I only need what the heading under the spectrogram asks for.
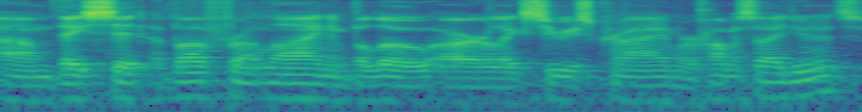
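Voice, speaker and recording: A man with a very deep, low voice speaks at a fairly quick pace with fairly even intonation, and audible room echo surrounds him. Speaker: police officer presenting to council. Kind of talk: presentation to town council. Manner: fast.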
